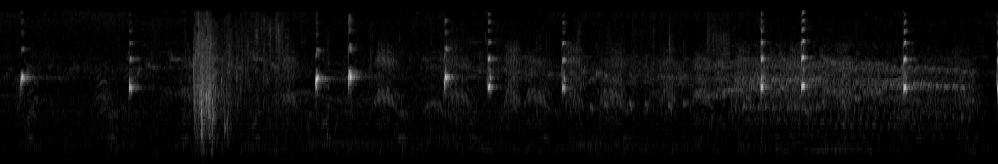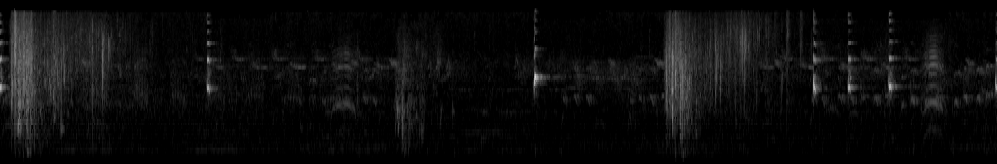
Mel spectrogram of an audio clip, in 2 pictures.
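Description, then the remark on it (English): A suddenly alarmed bird repeats short, sharp 'pick' alarm calls at irregular intervals, clear, with a few louder splashy bursts of water from splash dives in between. “When suddenly alarmed, they will utter a short pick, often accompanied by an impressive splash dive, the bird emerging some distance away, perhaps as a distraction display.”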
